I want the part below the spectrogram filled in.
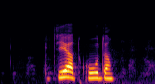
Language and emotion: Russian, neutral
